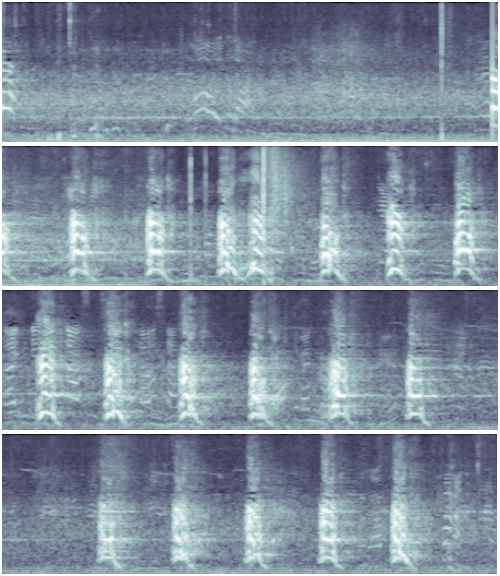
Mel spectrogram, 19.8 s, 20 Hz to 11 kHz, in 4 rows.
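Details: Dobermann named Jovanotti Unreachables, almost five years old, doing bite work training in October 2015; after a few quiet seconds, loud harsh barks come in a steady series, roughly one every three-quarters of a second, with faint background sounds.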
